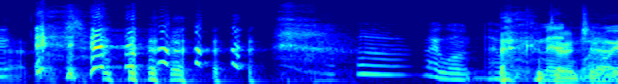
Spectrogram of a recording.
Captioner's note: laughing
